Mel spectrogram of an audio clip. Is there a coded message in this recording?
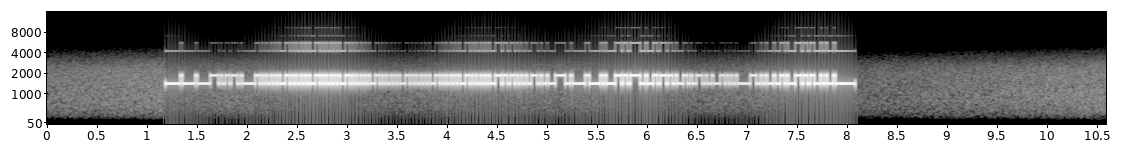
Yes: RTTY (50 baud, 450 Hz shift) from 1.2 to 8.1 s, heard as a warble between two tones, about 1650 Hz centre. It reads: RYRYRYRYRYRYRYRY RA5VX TU UA4NQG CQ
